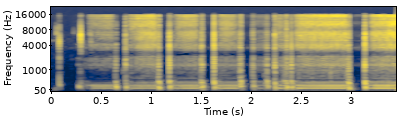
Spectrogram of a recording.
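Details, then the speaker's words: Dead home theater amplifier board (12-0-12 transformer, about 10.5 V per side), left speaker connected: a low, steady mains hum rises in the speaker each time a finger touches the amplifier IC and stops between touches, so the IC passes the test. "अब हम IC के ऊपर भी finger touch करके देखेंगे। देखिए, अब वहाँ पर हमिंग आ रही"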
